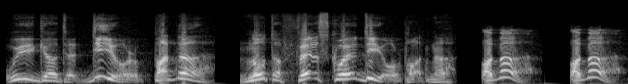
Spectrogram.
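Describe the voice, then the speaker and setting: An actor playing a folksy, cocky cowboy mercenary in a video game, with a husky voice and broken English full of western slang. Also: male voice, high voice, wildly swooping pitch, slow, pushed and bright, full character voice. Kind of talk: video game character voice lines.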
